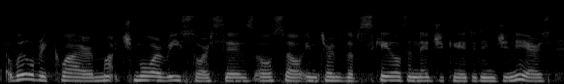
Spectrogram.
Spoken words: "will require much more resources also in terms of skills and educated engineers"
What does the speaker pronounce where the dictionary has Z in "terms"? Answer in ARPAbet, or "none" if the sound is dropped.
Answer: Z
